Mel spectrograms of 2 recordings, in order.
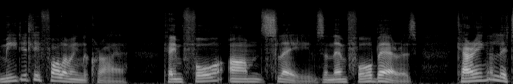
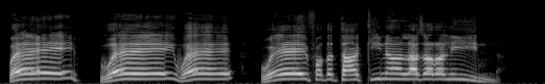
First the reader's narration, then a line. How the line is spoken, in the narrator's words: was heard shouting out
